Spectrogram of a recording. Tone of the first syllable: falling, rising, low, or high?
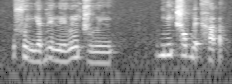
falling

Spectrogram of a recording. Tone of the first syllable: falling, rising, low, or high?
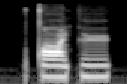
high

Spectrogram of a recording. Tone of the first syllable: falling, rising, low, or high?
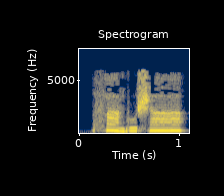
falling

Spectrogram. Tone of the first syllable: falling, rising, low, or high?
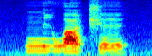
high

